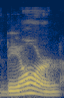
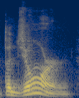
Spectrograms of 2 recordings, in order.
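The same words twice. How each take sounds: First: The name is said in its native way. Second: The name is sounded out letter by letter. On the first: This is the person's real name. "I know his name is Bjorn" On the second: The name is read from its spelling. "I want to call him Bjorn. I said, because I'm hooked on phonics"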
